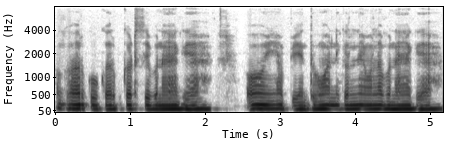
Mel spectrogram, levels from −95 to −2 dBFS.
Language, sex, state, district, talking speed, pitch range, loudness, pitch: Hindi, male, Jharkhand, Palamu, 185 wpm, 100-105 Hz, -16 LUFS, 100 Hz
